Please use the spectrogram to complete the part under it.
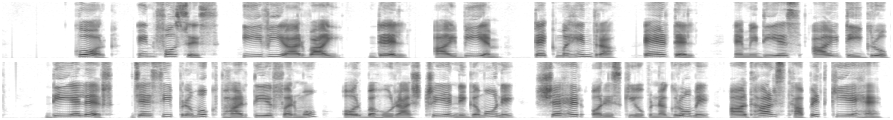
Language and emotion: Hindi, neutral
